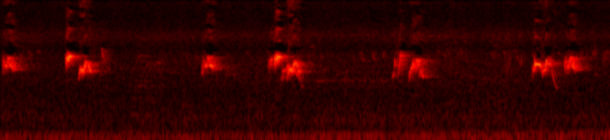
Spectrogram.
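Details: Caged red-whiskered bulbul kept as a decoy bird, one of two offered together, singing short bright whistled phrases that rise and fall, repeated every one to two seconds with brief pauses, over a faint low background hum.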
